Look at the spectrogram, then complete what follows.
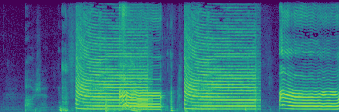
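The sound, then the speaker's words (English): Three long, loud air horn blasts with short gaps between them, the first two steady and droning, the last a little higher in pitch, preceded by faint breathy noises. “This is a sad air horn.”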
